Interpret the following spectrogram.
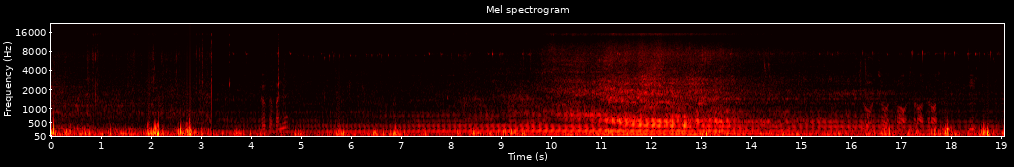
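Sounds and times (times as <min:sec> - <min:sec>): motor engine running: 0:00.0 - 0:19.0.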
